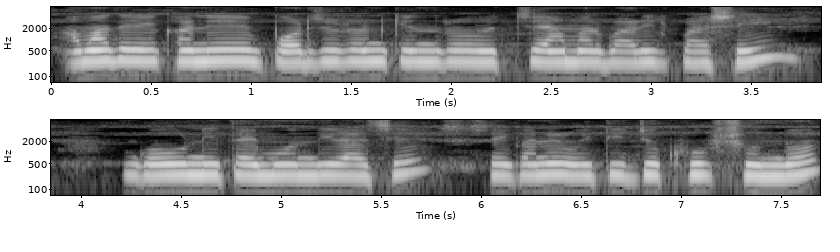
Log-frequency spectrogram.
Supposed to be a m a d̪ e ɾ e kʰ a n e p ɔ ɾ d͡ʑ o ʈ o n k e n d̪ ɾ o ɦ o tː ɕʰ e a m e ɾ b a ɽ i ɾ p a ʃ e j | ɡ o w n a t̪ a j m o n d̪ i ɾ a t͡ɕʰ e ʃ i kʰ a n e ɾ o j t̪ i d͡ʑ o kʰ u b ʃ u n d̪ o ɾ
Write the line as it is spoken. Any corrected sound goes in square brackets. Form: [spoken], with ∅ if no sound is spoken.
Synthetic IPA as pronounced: a m a d̪ e ɾ e kʰ a n e p ɔ ɾ d͡ʑ o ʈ o n k e n d̪ ɾ o ɦ o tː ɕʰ e a m [a] ɾ b a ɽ i ɾ p a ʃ e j | ɡ o w n [i] t̪ a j m o n d̪ i ɾ a t͡ɕʰ e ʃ [e] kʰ a n e ɾ o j t̪ i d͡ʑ o kʰ u b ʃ u n d̪ o ɾ

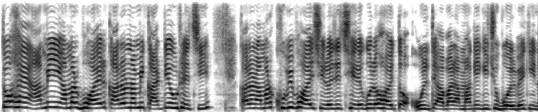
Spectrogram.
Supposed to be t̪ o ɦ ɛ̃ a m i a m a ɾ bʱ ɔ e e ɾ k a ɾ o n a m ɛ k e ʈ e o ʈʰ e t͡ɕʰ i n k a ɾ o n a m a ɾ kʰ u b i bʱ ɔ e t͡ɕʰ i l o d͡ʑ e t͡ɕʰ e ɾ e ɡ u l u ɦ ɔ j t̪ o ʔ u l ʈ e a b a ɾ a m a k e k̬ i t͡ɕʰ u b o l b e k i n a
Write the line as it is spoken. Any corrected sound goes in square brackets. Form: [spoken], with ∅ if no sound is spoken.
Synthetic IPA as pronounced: t̪ o ɦ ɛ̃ a m i a m a ɾ bʱ ɔ e e ɾ k a ɾ o n a m [i] k [a] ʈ e [u] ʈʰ e t͡ɕʰ i [∅] k a ɾ o n a m a ɾ kʰ u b i bʱ ɔ e t͡ɕʰ i l o d͡ʑ e t͡ɕʰ e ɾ e ɡ u l [o] ɦ ɔ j t̪ o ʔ u l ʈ e a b a ɾ a m a k e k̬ i t͡ɕʰ u b o l b e k i n a

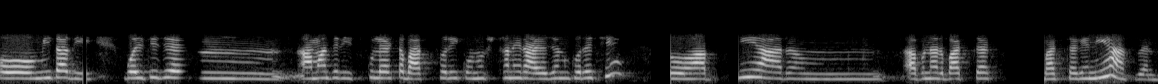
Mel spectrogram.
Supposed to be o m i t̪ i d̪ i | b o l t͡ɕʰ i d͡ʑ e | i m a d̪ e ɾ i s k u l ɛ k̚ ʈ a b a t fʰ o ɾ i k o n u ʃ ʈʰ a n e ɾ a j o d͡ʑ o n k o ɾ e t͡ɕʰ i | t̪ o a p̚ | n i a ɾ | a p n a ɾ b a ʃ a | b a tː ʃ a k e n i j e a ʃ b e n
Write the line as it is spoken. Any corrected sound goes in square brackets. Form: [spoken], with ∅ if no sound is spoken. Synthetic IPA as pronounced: o m i t̪ [a] d̪ i | b o l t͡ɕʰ i d͡ʑ e | [a] m a d̪ e ɾ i s k u l ɛ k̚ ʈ a b a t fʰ o ɾ i k o n u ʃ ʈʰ a n e ɾ a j o d͡ʑ o n k o ɾ e t͡ɕʰ i | t̪ o a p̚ | n i a ɾ | a p n a ɾ b a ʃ a | b a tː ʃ a k e n i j e a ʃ b e n

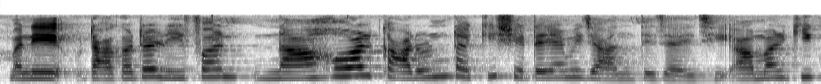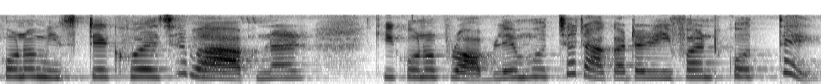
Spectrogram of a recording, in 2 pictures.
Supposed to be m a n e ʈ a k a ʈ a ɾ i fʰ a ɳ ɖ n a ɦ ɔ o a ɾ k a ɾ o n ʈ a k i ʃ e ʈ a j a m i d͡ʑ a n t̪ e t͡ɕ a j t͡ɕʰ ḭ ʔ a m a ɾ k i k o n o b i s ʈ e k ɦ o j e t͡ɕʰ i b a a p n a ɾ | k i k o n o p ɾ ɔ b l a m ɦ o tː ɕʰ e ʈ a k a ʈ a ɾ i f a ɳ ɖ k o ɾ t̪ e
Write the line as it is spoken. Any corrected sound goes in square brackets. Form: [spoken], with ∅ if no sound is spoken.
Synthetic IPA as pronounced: m a n e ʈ a k a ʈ a ɾ i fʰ a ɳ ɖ n a ɦ ɔ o a ɾ k a ɾ o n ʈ a k i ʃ e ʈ a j a m i d͡ʑ a n t̪ e t͡ɕ a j t͡ɕʰ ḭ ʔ a m a ɾ k i k o n o [m] i s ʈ e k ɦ o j e t͡ɕʰ [e] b a a p n a ɾ | k i k o n o p ɾ ɔ b l [e] m ɦ o tː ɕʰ e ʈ a k a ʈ a ɾ i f a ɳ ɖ k o ɾ t̪ e

